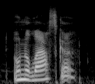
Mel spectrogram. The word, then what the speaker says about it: Onalaska: Onalaska? – It's Onalaska.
